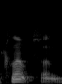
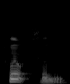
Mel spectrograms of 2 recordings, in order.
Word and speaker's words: Clemson: Clemson. Yeah, there's a P in there, sounds like, but if you look at the way it's spelled, not.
